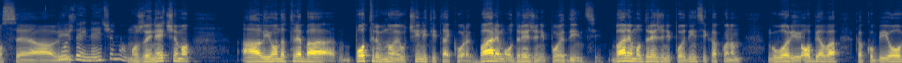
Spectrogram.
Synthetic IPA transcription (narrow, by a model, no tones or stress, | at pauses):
ose̞aliʒd̪aineːt͡ʃemomo̞ʒd̪aine̞ːt͡ɕe̞mo̞ | alio̞nd̪at̪ɾe̞bapo̞t̪ɾe̞bno̞jeut͡ʃinit̪it̪aːjko̞ɾak̚baɾe̞mo̞d̪ɾed͡ʑe̞nipo̞je̞d̪iːnt̪sḭbaɾe̞mo̞d̪ɾe̞d͡ʑe̞nipoje̞d̪iːnt̪sikako̞nam | ɡo̞ʋo̞ɾioo̞bjaʋa | kako̞bio̞ː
